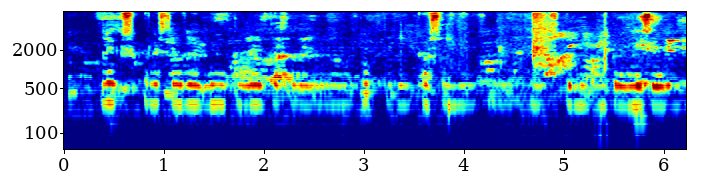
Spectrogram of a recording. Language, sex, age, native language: Icelandic, female, 18-19, Icelandic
